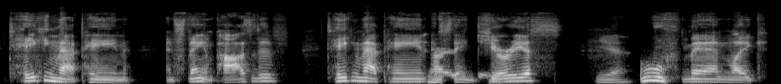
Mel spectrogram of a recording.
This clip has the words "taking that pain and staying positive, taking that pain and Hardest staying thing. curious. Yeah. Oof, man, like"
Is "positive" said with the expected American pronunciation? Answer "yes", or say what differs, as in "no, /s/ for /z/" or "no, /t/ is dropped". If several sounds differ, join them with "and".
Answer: yes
